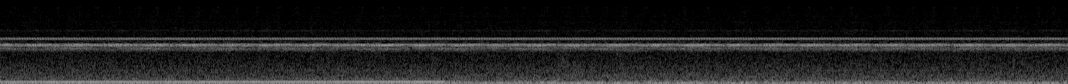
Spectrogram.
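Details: Crickets trilling in a continuous, steady high-pitched chorus, with two close shrill bands sustained throughout; a low hum sounds for the first four seconds over a faint background rumble.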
